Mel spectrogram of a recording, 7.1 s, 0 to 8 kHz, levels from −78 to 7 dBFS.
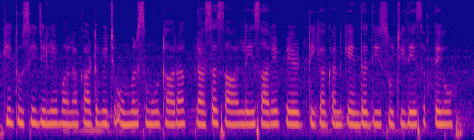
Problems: none marked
